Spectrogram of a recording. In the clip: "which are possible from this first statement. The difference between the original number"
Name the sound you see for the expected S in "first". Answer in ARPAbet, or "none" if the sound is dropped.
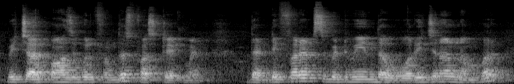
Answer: none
